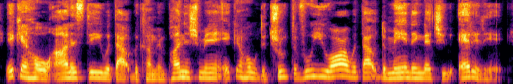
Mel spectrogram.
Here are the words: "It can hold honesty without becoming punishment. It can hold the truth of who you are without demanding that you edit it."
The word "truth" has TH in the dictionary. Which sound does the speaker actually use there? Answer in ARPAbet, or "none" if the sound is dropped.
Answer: TH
